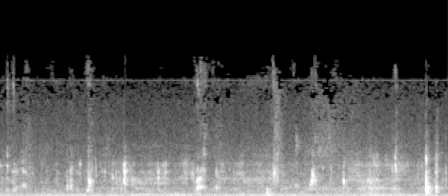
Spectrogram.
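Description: A person chewing a mouthful of food, with scattered short wet mouth clicks and smacks.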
